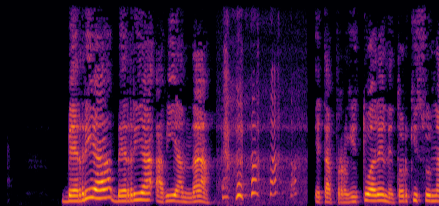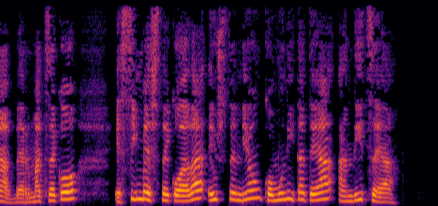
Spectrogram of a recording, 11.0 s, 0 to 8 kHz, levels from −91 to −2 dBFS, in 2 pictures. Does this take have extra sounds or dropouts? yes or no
yes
